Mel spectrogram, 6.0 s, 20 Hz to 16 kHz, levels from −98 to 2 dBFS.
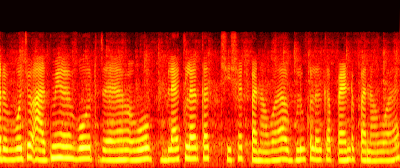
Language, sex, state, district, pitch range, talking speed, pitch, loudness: Hindi, female, Maharashtra, Solapur, 205-235 Hz, 240 wpm, 215 Hz, -19 LUFS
